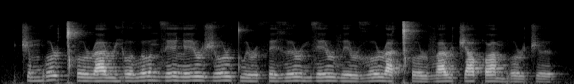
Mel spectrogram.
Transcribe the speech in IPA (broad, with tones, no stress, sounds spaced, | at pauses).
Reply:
t͡ʃ ə˨˩ m b ɤ˧˥˧ ɹ ǀʰ ɤ˨˩ ɹ a˨˩ ɹ j ɤ˨˩ ð ɤ˧˥˧ n z e˧˥˧ l e˧˥˧ ɹ ʒ ɤ˧˥˧ ɹ tʷ e˨˩ ɹ θ e˨˩ ɣ ɘ˧˥˧ ɹ n z e˧˥˧ ɹ v e˨˩ ɹ ɣ ɤ˧˥˧ ɹ a˨˩ ǀʰ ɤ˨˩ ɹ v a˧˥˧ ɹ t͡ʃ a˧˥˧ qʷ a˧˥˧ m b ɤ˨˩ ɹ t͡ʃ ɘ˨˩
